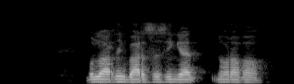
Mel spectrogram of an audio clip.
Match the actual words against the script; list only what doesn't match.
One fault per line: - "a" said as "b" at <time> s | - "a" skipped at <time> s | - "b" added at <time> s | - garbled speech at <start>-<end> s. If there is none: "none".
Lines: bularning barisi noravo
- "senga" added at 1.7 s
